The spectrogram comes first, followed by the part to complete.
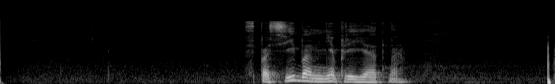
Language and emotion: Russian, positive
